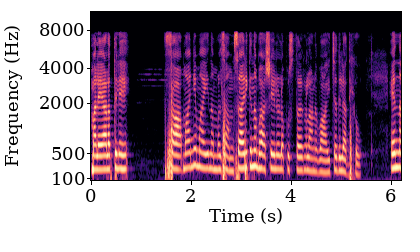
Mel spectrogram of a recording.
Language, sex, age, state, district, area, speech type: Malayalam, female, 30-45, Kerala, Thrissur, urban, spontaneous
